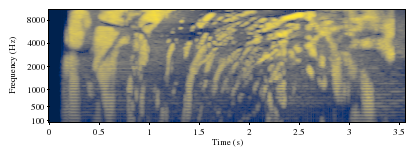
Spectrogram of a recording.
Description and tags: Fun with Bitmaps & Waves! Sweet little program that converts bitmap photos into sound! Added some reverb and stereo affects in Ableton.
